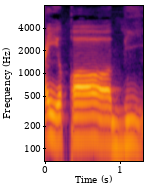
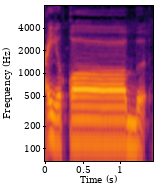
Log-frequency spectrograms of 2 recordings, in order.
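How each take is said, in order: First: The word ends with an added short i vowel. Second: The word ends on a stopped, bounced b sound. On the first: The reading carries on without a pause. The speaker calls it wrong. "Jangan dibaca iqabi" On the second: The reader pauses on this word. The speaker calls it right. "Ini kita baca iqab"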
